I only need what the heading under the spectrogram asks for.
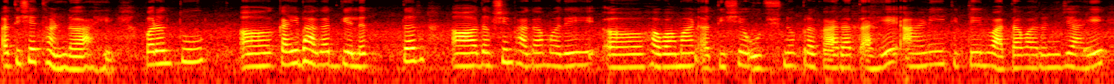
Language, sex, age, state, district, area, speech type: Marathi, female, 18-30, Maharashtra, Akola, urban, spontaneous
